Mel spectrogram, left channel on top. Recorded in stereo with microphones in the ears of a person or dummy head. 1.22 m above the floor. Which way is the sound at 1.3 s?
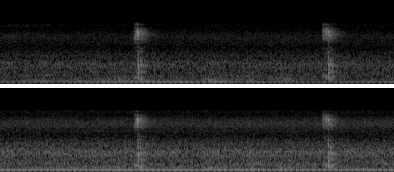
10° left (ahead or behind).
